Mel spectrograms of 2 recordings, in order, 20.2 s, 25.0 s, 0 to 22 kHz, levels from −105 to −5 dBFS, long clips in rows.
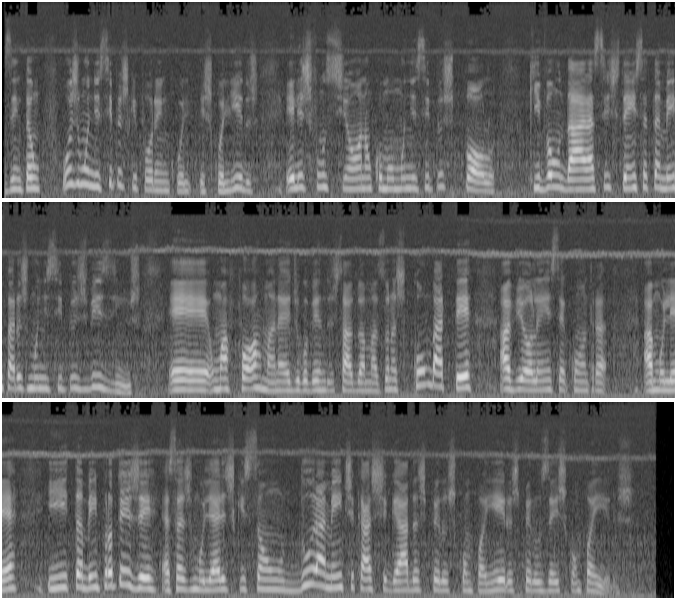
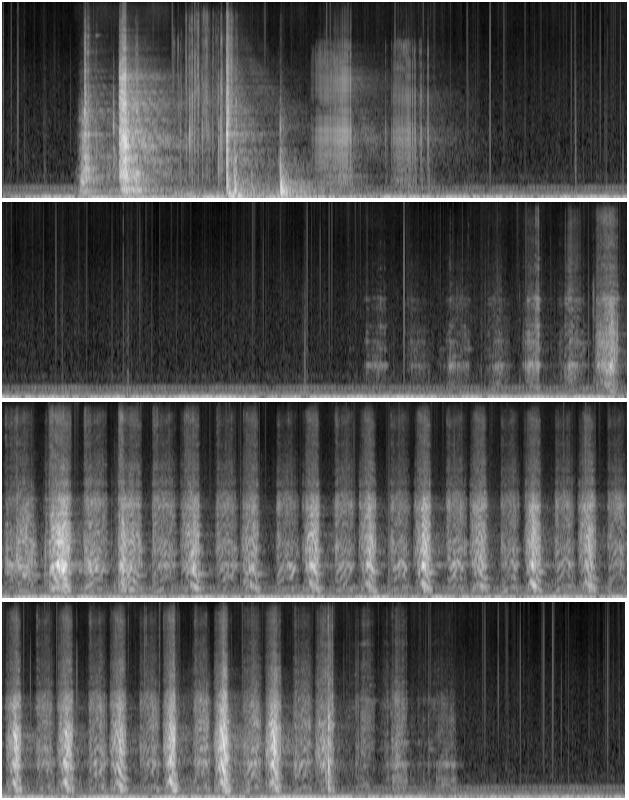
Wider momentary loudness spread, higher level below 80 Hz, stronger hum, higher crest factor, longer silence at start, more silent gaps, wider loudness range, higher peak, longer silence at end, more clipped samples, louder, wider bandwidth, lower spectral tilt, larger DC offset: second, 10 LU vs 24 LU; second, -60 dBFS vs -44 dBFS; neither; second, 20 dB vs 28 dB; about the same, 0 s vs 0 s; neither; second, 4 LU vs 17 LU; second, -14 dBFS vs -4 dBFS; first, 0.2 s vs 0 s; neither; second, -34 LUFS vs -29 LUFS; about the same, over 20 kHz vs over 20 kHz; about the same, -4 dB/octave vs -4 dB/octave; neither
